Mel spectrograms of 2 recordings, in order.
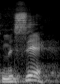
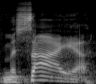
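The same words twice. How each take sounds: First: It is pronounced the original Hebrew way. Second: It is pronounced the usual English way. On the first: The speaker calls it right. "it's Messiah. It's a Hebrew word" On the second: The speaker calls it wrong. "we mispronounce it in English"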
